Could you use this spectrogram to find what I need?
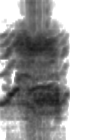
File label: Speaker Call; Urwin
